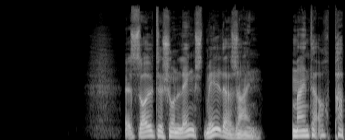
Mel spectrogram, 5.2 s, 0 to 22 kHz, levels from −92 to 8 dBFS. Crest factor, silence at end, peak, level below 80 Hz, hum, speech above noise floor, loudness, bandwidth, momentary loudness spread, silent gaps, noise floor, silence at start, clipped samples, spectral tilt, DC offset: 18 dB; 0 s; -4 dBFS; -44 dBFS; none; 33 dB; -20 LUFS; 18 kHz; 12 LU; 4.01-4.38 s; -52 dBFS; 1.85 s; under 0.1%; -5.5 dB/octave; under 0.1%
